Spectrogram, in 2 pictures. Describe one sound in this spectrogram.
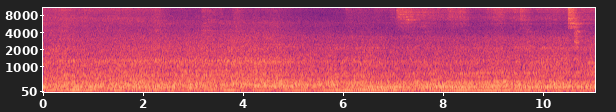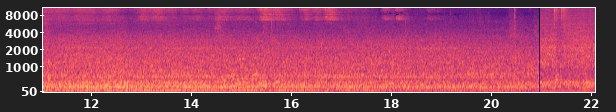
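A diesel train engine rumbles and drones steadily as the train pulls away.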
